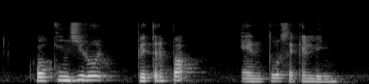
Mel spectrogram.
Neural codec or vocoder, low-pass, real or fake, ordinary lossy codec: codec, 44.1 kHz, 2.6 kbps, DAC; 7.2 kHz; fake; none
